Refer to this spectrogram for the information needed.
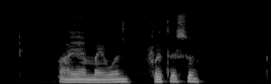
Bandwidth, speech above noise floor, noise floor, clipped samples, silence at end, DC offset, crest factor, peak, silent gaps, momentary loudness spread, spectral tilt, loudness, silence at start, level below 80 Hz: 11.5 kHz; 40 dB; -72 dBFS; under 0.1%; 0.7 s; under 0.1%; 16 dB; -18 dBFS; none; 6 LU; -6.5 dB/octave; -34 LUFS; 0.6 s; -72 dBFS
